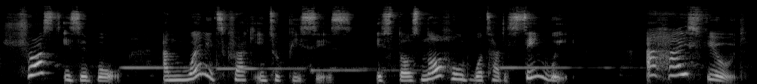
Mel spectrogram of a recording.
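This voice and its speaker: A woman narrating a folktale as a storyteller, with earnest, expressive and dramatic delivery. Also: medium pitch, measured pace, over music.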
